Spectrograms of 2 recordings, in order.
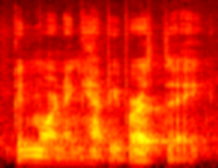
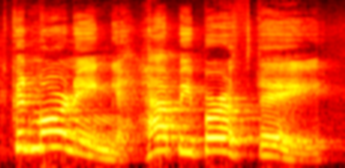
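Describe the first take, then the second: First: Said in the usual way. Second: High, loud, bouncing singsong greeting; lively sing-song greeting. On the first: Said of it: "you wouldn't say". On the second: Shown as a demonstration. Teacher demoing the tune to copy, high and lilting. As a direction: greet them with a bright, lilting lift. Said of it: "imitate the intonation and inflection".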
